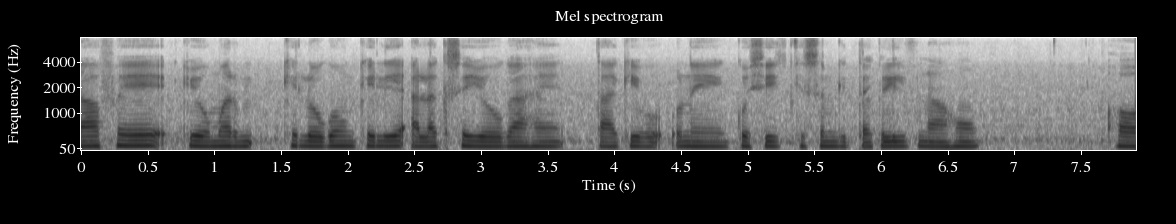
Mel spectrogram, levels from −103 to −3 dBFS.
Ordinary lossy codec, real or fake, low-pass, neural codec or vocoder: none; real; none; none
